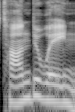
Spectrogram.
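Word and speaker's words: Thandiwe: She went back to the original spelling of her first name. – And the proper pronunciation then. – Yes. And we were like, well, wait, is that a typo? And then it made me look it up. No, she is Tondue Newton.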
